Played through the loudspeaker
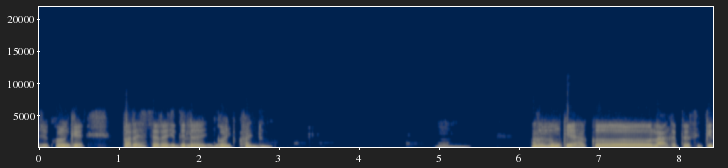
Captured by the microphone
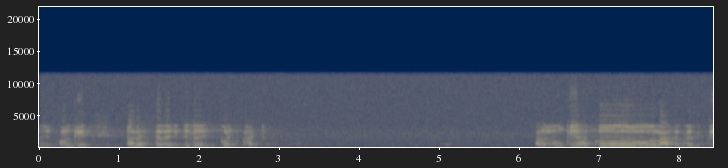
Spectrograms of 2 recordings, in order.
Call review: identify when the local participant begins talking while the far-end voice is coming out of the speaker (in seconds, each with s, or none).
none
